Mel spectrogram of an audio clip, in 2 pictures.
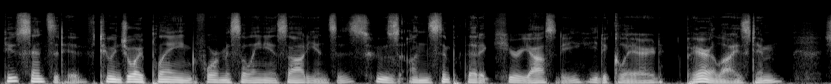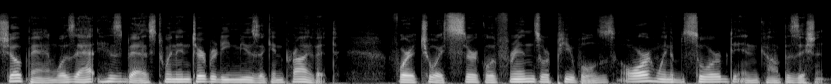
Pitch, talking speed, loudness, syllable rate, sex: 100 Hz, 135 wpm, -18 LUFS, 5.0 syllables/s, male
